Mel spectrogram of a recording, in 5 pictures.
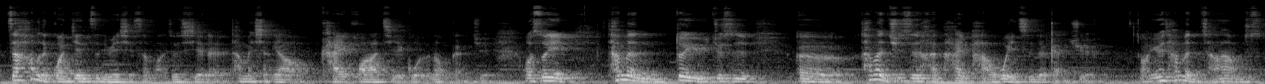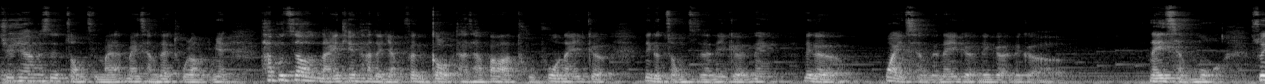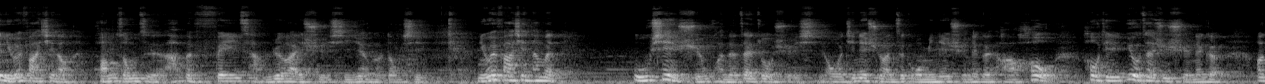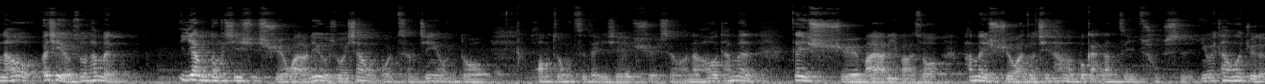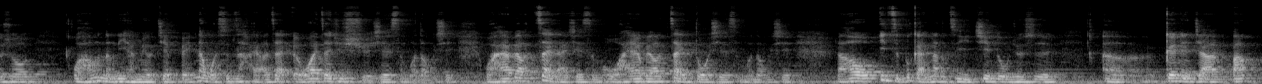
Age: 20-39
